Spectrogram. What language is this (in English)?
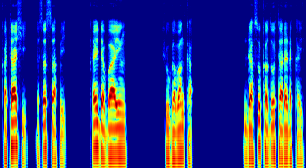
Hausa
